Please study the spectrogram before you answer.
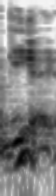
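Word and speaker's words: Ghia: You know what a Gia is?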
